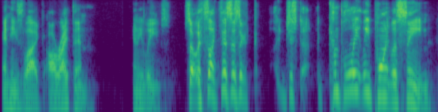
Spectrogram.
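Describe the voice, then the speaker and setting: A man's voice: sits high, very animated, normal speed, no room sound. A man co-hosting a podcast, recapping an episode in a casual, sarcastic, rambling way with plenty of swearing. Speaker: podcast co-host.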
